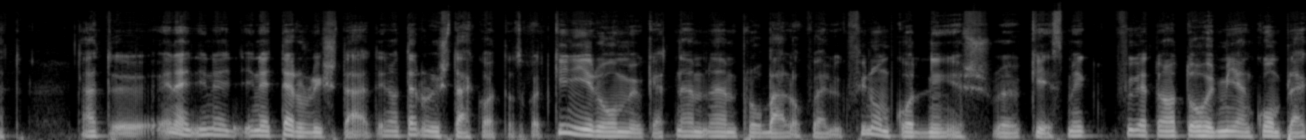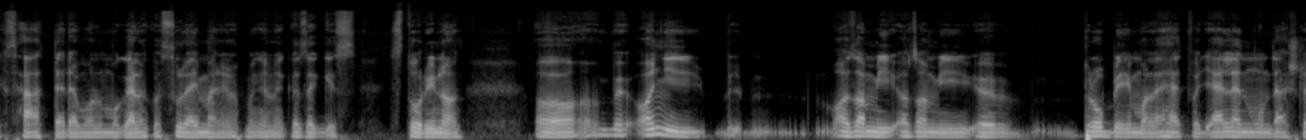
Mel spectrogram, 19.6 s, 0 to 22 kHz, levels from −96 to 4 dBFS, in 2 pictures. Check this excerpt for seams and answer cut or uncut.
uncut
